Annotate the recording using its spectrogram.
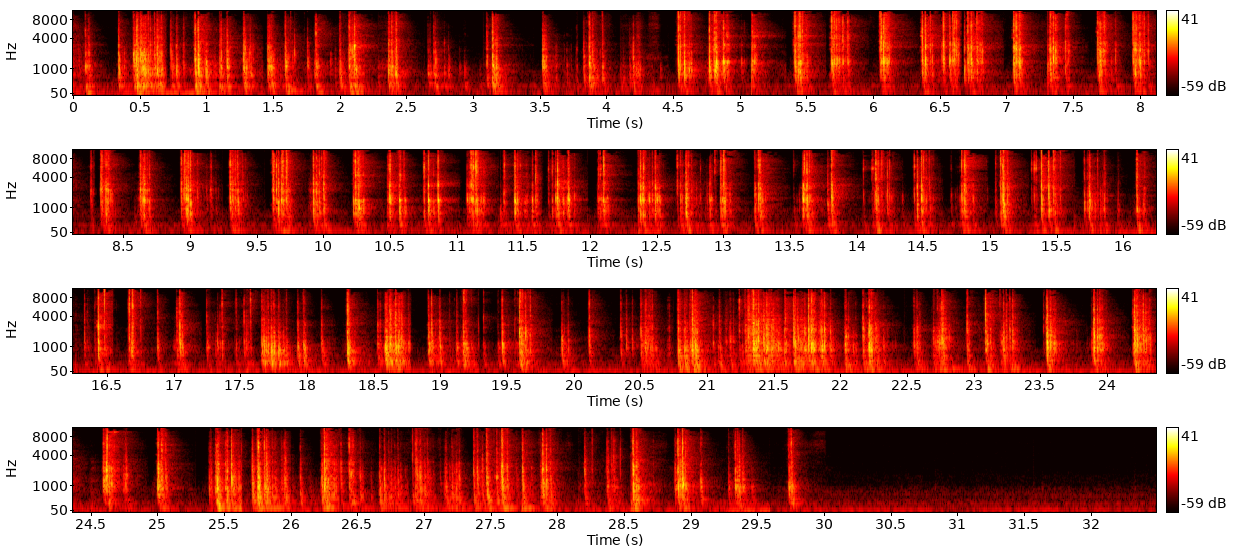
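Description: Plastic makeup tubes and lip-gloss bottles clicking and tapping against clear acrylic drawer-organizer bins as they are set in one by one: a quick, uneven run of close-up clicks and light clatters, a few each second.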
